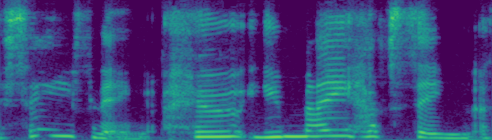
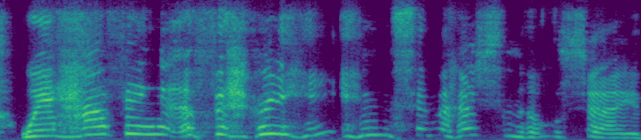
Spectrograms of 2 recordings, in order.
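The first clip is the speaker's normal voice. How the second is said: higher pitch, laughing through the words; 6 semitones higher than usual. Real, not acted. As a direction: giggle your way through it. Amused by colleague's botched accent.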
